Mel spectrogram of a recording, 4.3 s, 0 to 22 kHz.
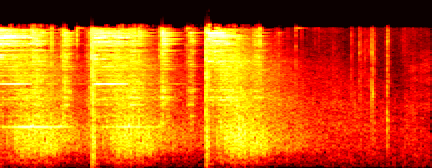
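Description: Two sharp metallic clangs from a Glock 17 pistol shot striking a steel target outdoors, each a bright ringing hit that decays over a second, with quieter trailing ticks afterward and no talking.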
